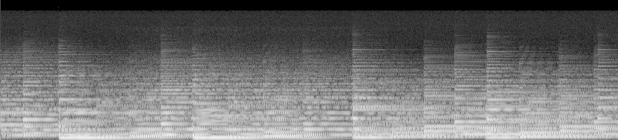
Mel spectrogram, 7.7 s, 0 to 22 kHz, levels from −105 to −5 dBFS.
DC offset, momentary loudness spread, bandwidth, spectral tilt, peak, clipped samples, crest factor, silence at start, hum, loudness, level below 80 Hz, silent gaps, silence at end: under 0.1%; 4 LU; 5.4 kHz; -9.5 dB/octave; -2 dBFS; under 0.1%; 14 dB; 0 s; none; -19 LUFS; -24 dBFS; none; 0 s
